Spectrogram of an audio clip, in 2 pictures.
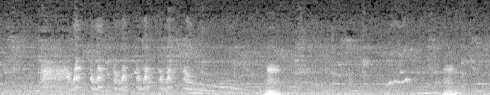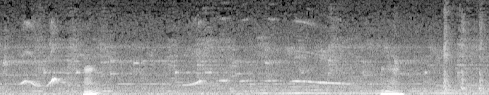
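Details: Pet parrot in India making funny talking sounds while sleeping: soft whistled slides and short falling swoops at irregular intervals, some rising notes, over a constant low indoor hum.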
